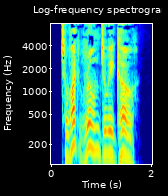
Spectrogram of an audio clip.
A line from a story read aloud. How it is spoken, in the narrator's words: Watts asked anxiously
